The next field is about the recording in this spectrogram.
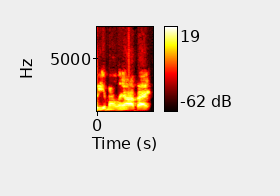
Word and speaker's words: Iamaleava: They have Nico Iamaleava that can really is a great fit for him. – Great on the pronunciation, by the way. I think that's the best I've heard his name pronounced.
